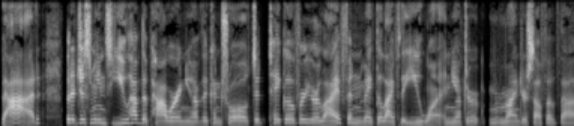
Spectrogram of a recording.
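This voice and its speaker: Recorded very cleanly with a silent background, a woman of medium pitch speaks at a fairly quick pace in a dry, close sound with no echo. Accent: Southern US. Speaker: podcast co-host. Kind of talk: casual chat. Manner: animated.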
